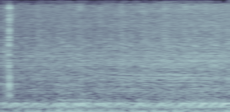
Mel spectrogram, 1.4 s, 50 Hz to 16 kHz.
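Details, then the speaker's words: Honda H22 after a fix blamed on the throttle body, described as curing an intake manifold vacuum leak: steady, smooth low idle, no surging or hunting, at -20 map, engine temp 160, intake air temperature 58; idle now good. "So we got the perfect idle at 9. -20 map. Engine temp 160. Intake air temperature 58. It's idling smooth."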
